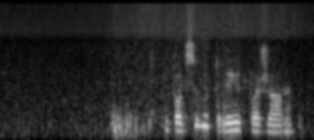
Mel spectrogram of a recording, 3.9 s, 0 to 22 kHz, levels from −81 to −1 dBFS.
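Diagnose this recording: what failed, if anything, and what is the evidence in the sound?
The background noise between phrases falls away by about 19 dB and swells back up under the talker. These are noise suppressor artifacts from the call-processing stage. The suppressor estimates the steady room noise, which sits about 14 dB below the speech, and turns down every band it classes as noise frame by frame. That gating produces the pumping.

Parts of the speech itself go faint or sound swallowed at 1.39 to 1.9 s, 2.06 to 2.44 s, 3.05 to 3.36 s and 3.54 to 3.8 s. Each dip is about 16 to 19 dB deep and lasts a fraction of a second. This is speech cut by the noise suppressor, also at the call-processing stage. Quieter low-level speech energy looked like noise to the estimator, so those bands were attenuated along with the background.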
